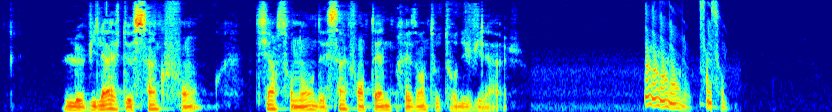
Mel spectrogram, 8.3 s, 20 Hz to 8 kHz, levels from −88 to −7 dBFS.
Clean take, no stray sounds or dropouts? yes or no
no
